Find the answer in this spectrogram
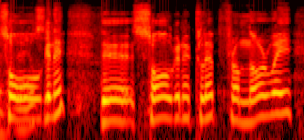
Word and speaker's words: Sagene: This is the Sagene. I think it's pronounced Sogene. Sogene, the Sogene club from Norway.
